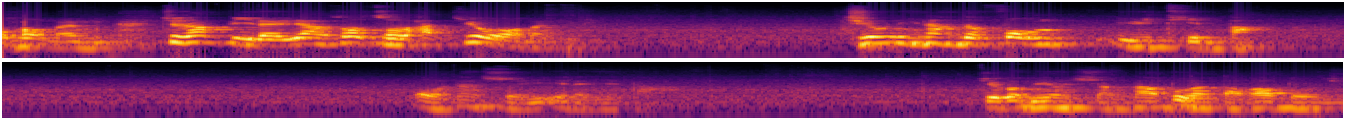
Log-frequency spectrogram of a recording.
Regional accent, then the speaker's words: Taitung County, Taiwan; 我小时候在台东，大家知道花莲台东吗？我在那边出生成长，我的故乡妈妈是彰化二水中部人，爸爸是云林东人，我的祖父跟父母亲就搬到台东，光复以前我在台东出生，

